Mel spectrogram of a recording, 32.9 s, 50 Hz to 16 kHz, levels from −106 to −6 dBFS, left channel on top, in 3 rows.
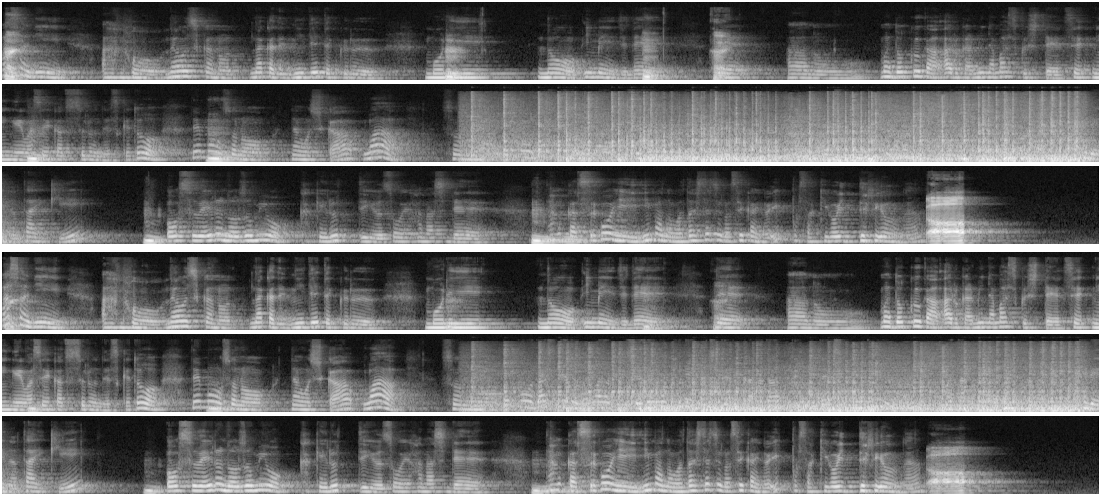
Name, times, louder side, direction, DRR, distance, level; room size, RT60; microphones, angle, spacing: voice 1, 0.0-4.9 5.4-6.6 7.1-7.5 7.8-15.0 15.4-19.9 20.4-21.2 21.7-22.8 23.6-31.2, right 2 dB, 30° right, 12 dB, 0.3 m, -28 dB
voice 2, 13.0-13.3 19.6-19.8 20.5-20.7 23.4-23.6 27.2-27.8 31.2-31.6, left 7 dB, 80° left, 17 dB, 0.3 m, -21 dB
sound 1, 15.5-21.8, left 1 dB, 40° left, 0.8 m, -20 dB
14.0 x 7.0 x 3.0 m, 1.1 s
head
